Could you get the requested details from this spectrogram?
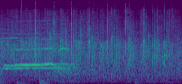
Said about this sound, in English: could you put your hands together and you can welcome Matt Gonzalez here today.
